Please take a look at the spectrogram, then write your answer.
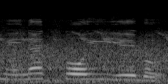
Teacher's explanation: با حروف قلقلہ میں سے آواز پلٹ جائے گی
